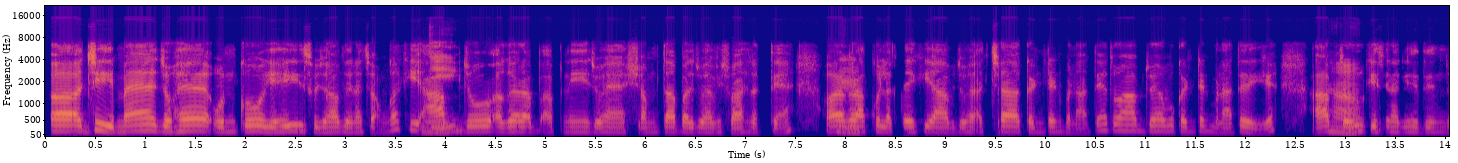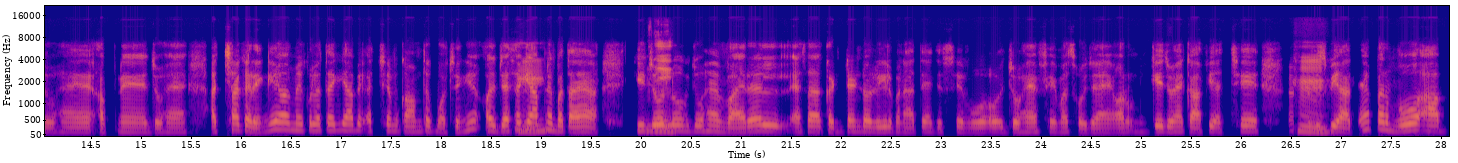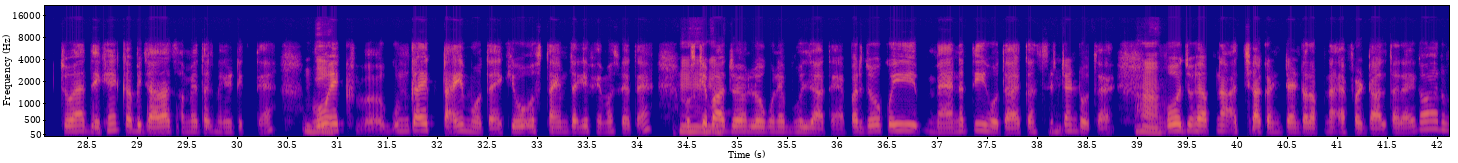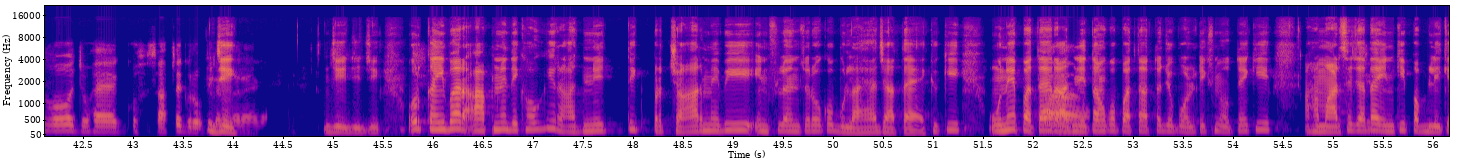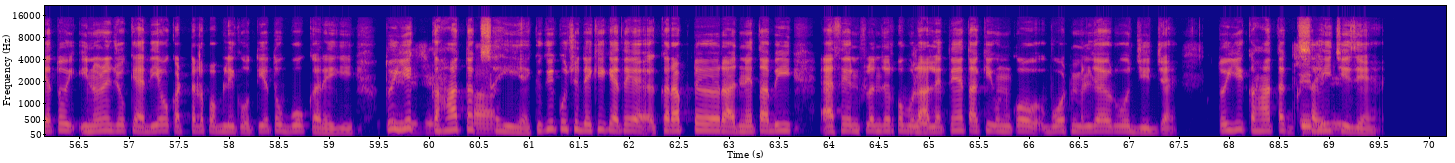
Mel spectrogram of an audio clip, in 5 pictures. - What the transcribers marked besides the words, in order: in English: "कंटेंट"; in English: "कंटेंट"; in English: "वायरल"; in English: "कंटेंट"; in English: "फ़ेमस"; in English: "व्यूज़"; in English: "टाइम"; in English: "टाइम"; in English: "फ़ेमस"; other background noise; in English: "कंसिस्टेंट"; in English: "कंटेंट"; in English: "एफ़र्ट"; in English: "ग्रो"; in English: "पॉलिटिक्स"; in English: "पब्लिक"; in English: "पब्लिक"; in English: "करप्ट"; in English: "इन्फ्लुएंसर"
- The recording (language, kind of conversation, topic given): Hindi, podcast, सोशल मीडिया के प्रभावक पॉप संस्कृति पर क्या असर डालते हैं?
- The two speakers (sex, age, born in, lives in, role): male, 20-24, India, India, guest; male, 30-34, India, India, host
